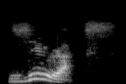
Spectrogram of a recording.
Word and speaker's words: Xerox: Eles pronunciam Xerox. Xerox. Olha esse som. Xerox. Xerox. Esse primeiro X com som de Z.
